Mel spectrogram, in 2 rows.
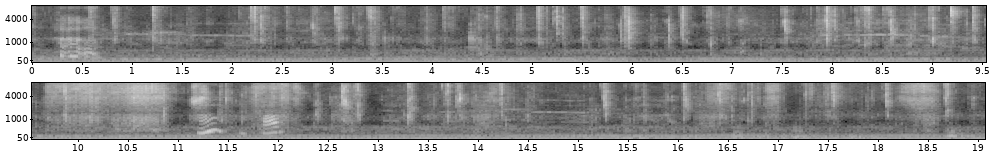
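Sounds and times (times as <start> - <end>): people chewing: 0.0 - 19.0
steady low hum: 0.0 - 19.0.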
